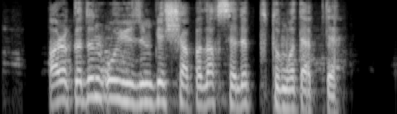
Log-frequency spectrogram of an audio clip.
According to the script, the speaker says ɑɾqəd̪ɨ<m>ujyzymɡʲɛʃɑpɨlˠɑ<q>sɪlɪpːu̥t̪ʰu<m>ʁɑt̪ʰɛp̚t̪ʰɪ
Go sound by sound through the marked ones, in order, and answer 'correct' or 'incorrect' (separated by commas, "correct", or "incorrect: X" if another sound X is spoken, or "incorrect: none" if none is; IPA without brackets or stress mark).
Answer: incorrect: n, correct, correct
